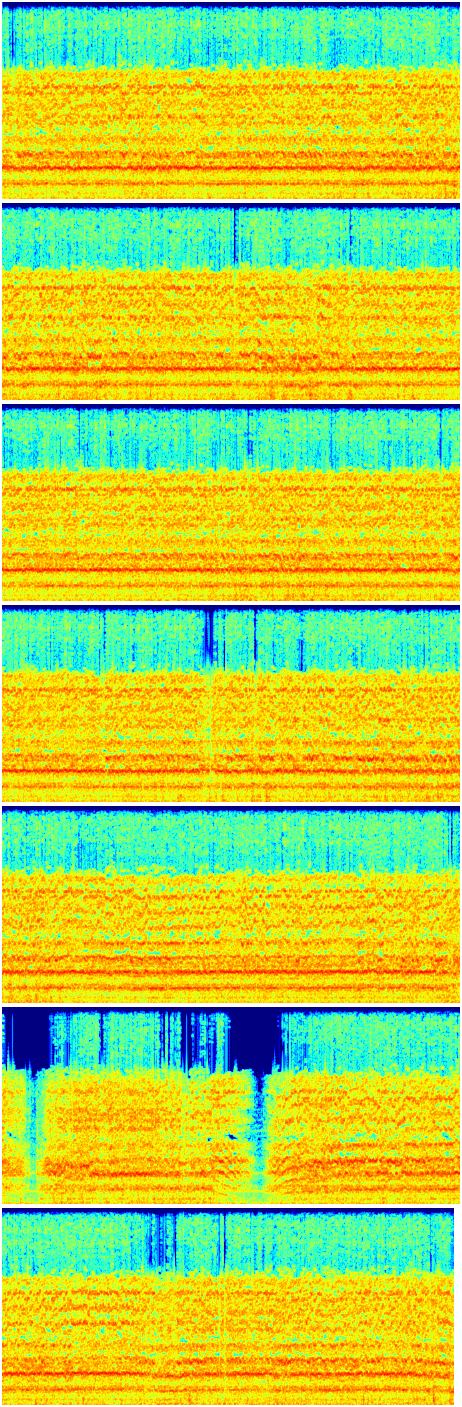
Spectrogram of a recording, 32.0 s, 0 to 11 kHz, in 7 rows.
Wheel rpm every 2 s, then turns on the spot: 230, 230, 240, 230, 240, 240, 230, 240, 230, 220, 210, 150, 160, 190, 220, 220.
22-24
